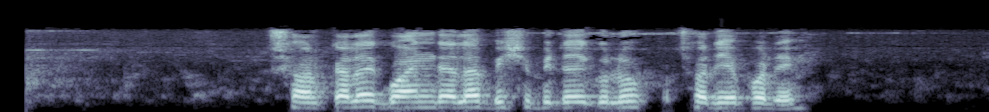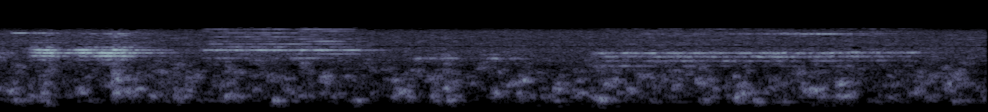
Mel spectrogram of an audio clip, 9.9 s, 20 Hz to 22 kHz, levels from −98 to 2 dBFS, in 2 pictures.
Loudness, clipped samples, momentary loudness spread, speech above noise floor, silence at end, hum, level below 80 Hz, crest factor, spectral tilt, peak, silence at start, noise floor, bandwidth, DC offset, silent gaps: -15 LUFS; under 0.1%; 25 LU; 43 dB; 3.3 s; none; -68 dBFS; 20 dB; -0.5 dB/octave; 0 dBFS; 0.15 s; -57 dBFS; 8 kHz; under 0.1%; none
